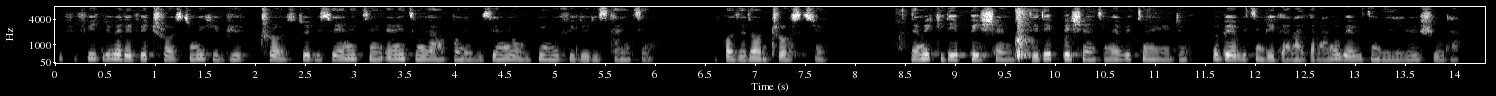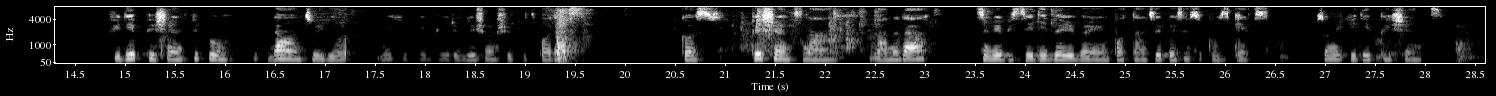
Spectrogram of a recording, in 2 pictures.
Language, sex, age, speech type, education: Nigerian Pidgin, female, 46-60, spontaneous, tertiary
